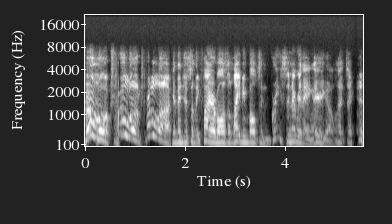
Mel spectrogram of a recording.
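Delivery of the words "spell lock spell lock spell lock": grand, big booming voice, very high. Explaining a game combo, the player calls out the spell in a big voice. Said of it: "big voices".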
